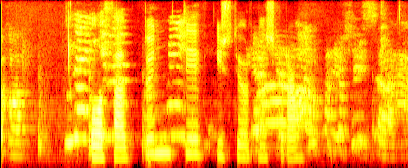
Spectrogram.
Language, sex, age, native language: Icelandic, female, 20-29, Icelandic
